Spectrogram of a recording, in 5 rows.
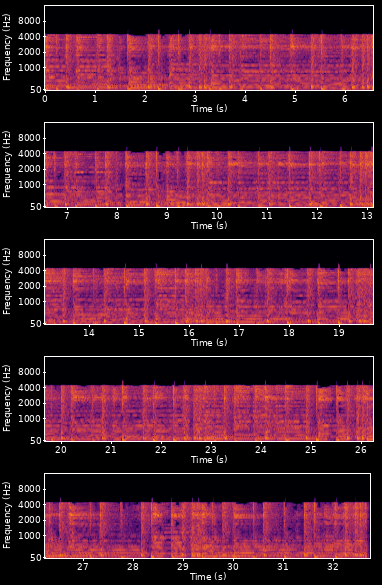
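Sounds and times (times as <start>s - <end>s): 
guitar solo backing track: 0.0s - 32.7s.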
